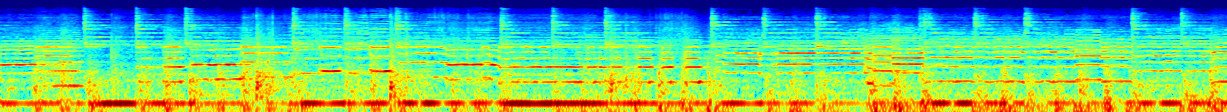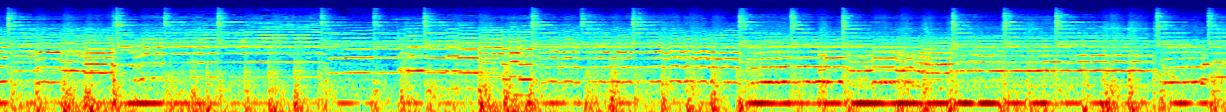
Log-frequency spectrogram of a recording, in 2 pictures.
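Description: A brass-and-drum street band of saxophones, trumpets and snare drum playing a lively tune over a steady drumbeat.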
